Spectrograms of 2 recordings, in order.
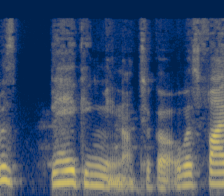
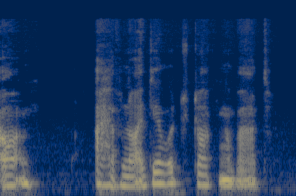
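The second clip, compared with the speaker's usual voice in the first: put-on ice-cold, emotionless tone; 12 dB quieter than usual. Retelling a father denying everything: imitating an ice-cold denial. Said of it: "ice cold".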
